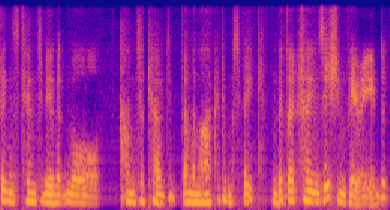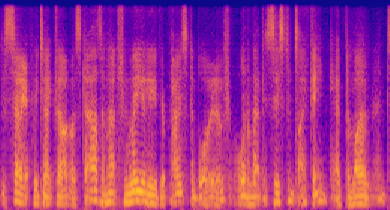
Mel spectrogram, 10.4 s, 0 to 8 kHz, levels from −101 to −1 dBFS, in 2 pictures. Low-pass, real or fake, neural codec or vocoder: 7.2 kHz; fake; codec, 16 kHz, 0.5 kbps, FreqCodec, smaller model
